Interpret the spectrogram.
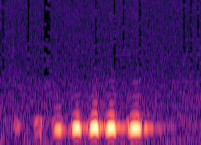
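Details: Long-eared owl from central Russia giving a short series of about five soft, low, evenly spaced hoots over roughly one second, with a fainter lead-in note and a quiet background.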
